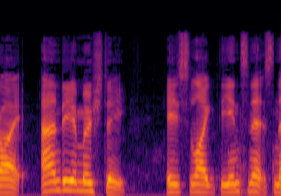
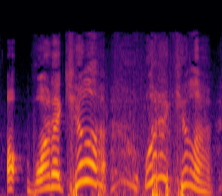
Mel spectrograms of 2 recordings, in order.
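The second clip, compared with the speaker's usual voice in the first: dismayed; 12 semitones higher than usual. Real, not acted. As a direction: yelp in disbelief at the mistake. Accidental kill in game.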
